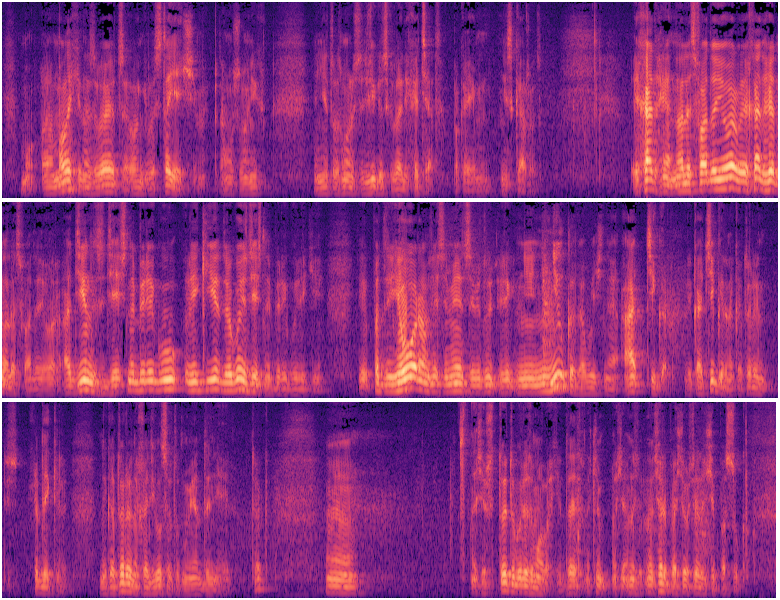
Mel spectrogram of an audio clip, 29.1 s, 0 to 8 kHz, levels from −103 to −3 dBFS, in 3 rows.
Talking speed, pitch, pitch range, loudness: 130 wpm, 115 Hz, 95-135 Hz, -24 LUFS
